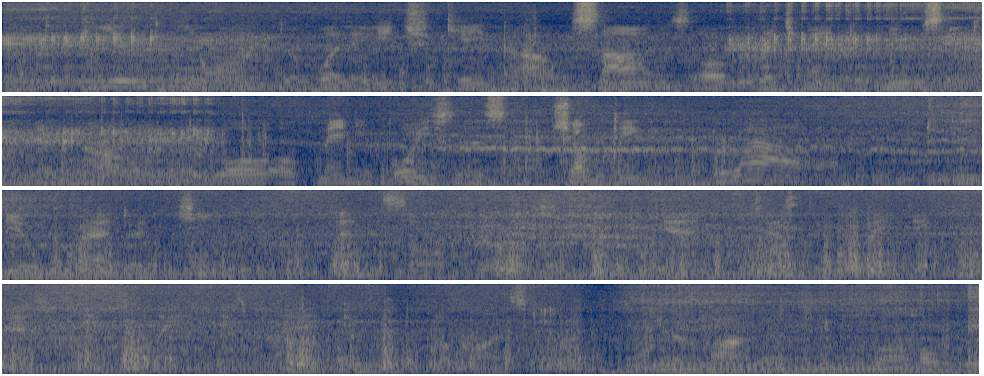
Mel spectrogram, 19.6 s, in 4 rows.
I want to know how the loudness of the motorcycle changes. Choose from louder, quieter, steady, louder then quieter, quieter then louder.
steady.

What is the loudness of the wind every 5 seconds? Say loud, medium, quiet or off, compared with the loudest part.
quiet, medium, loud, loud.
